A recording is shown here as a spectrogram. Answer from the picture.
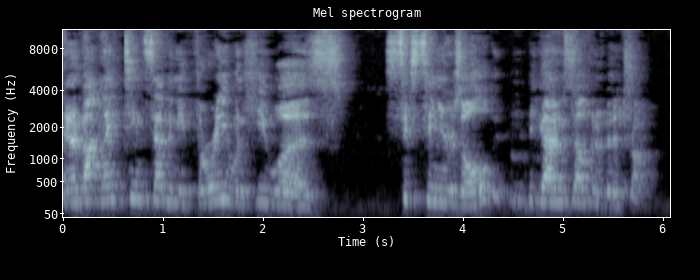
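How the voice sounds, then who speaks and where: A man with an American accent talks at a fairly quick pace and a high pitch, with ordinary pitch variation. Audible room echo surrounds his voice. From United States. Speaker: educator and guest speaker. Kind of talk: speech to a club meeting. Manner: casual, with many fillers and restarts.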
